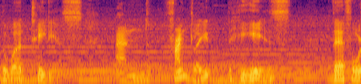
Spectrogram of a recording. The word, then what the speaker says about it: Tidus: malice caliber despite the fact that it's actually pronounced tedious according to Square Enix I pronounce it Titus for reasons that you know tied because he's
